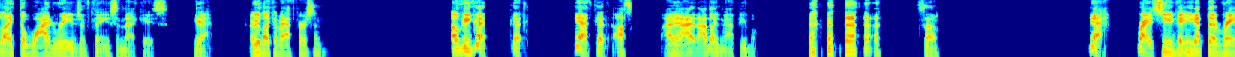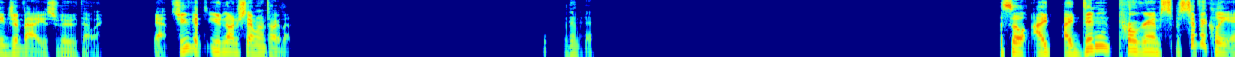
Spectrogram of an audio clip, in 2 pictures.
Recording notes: This was a live class recorded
